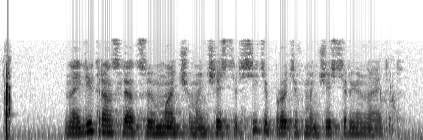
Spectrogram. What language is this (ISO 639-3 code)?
rus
